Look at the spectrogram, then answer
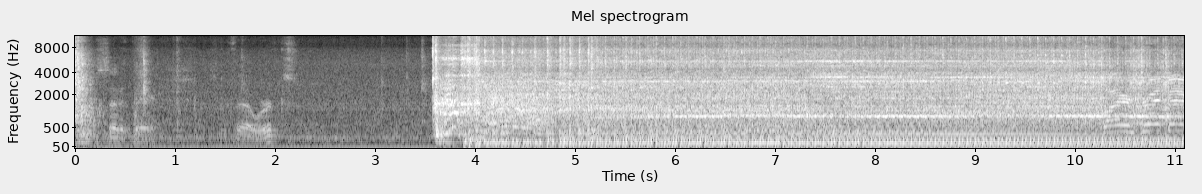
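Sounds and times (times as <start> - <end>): riding mower engine running: 3.6 - 11.0.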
